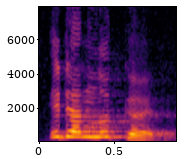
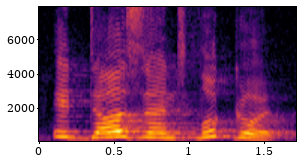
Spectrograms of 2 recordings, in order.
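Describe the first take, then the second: First: "doesn't" slurred as "dudn't"; Southern dropped sounds. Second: "doesn't" slowly and fully sounded, louder; careful standard pronunciation. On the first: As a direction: say "doesn't" like "dudn", casual small-town Southern. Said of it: "I grew up and I said things like". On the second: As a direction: translate it, enunciating "doesn't" with a clear z. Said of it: "Do you all know what that means?". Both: Shown as a demonstration.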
